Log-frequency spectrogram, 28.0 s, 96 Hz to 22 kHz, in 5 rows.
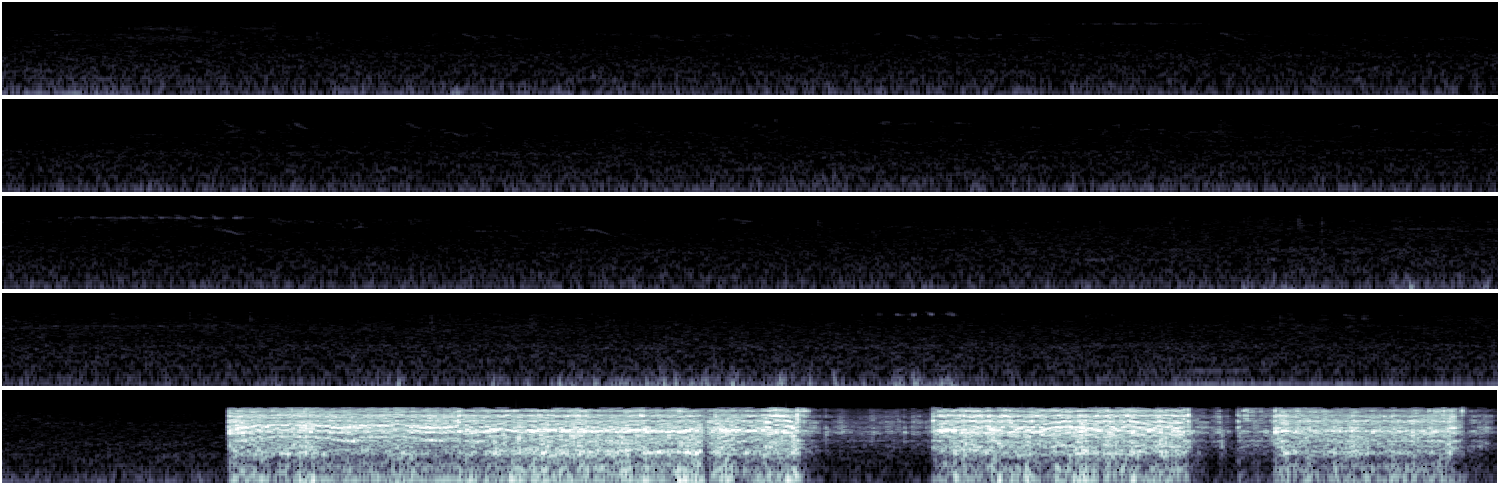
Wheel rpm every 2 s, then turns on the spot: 0, 0, 0, 0, 0, 0, 0, 0, 0, 0, 0, 30, 190, 150.
none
